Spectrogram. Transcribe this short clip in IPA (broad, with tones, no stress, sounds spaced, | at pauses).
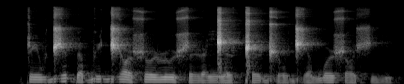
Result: ʈ e˨ w d͡ʒ ə˦ ɠ ɐ˨ b ɪ˦ d͡ʒ ɔ˦˨ ʂ o˦ ɭ u˦˨ ʂ ə˨ ɭ ɐ˨ ŋ͡ǁ ɐ˨ ɭ ǁ ɵ˨ ɖ͡ʐ o˨ d͡ʒ ɐ˨ m o˦ ʂ ɔ˨ ʃ i˨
